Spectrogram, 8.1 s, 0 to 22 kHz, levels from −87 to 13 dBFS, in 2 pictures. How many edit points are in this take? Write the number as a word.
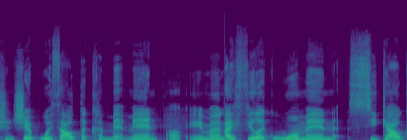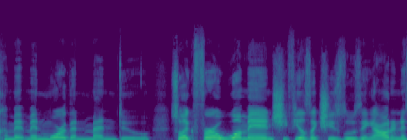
one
